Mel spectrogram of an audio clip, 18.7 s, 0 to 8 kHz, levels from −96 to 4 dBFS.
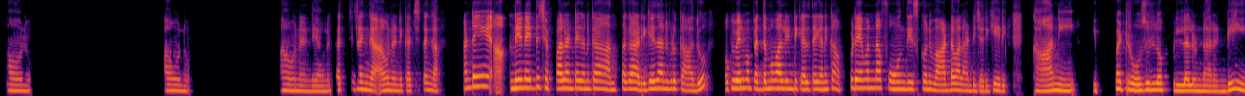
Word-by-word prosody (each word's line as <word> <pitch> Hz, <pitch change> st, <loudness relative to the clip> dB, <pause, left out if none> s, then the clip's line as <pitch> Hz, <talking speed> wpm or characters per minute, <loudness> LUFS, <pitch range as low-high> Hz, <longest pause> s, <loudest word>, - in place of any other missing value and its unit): అవును. 180 Hz, -1 st, -4 dB, 2.0 s
అవును. 185 Hz, -2 st, -4 dB, 1.5 s
అవునండి. 175 Hz, -3 st, -3 dB
అవును. 165 Hz, +1 st, -6 dB
ఖచ్చితంగా. 210 Hz, 0 st, -1 dB
అవునండి. 185 Hz, -1 st, -1 dB
ఖచ్చితంగా. 180 Hz, +1 st, -4 dB, 0.4 s
అంటే 290 Hz, +4 st, +3 dB, 0.3 s
అ -, -, +3 dB, 0.2 s
నేనైతే 265 Hz, +1 st, +5 dB
చెప్పాలంటే 250 Hz, -1 st, +2 dB
గనుక 235 Hz, +1 st, -2 dB, 0.2 s
అంతగా 230 Hz, +3 st, -1 dB
అడిగేదాన్ని 235 Hz, +4 st, +2 dB
కూడా 240 Hz, -1 st, 0 dB
కాదు. 185 Hz, +3 st, -1 dB, 0.4 s
ఒకవేళ 250 Hz, +1 st, +5 dB
మా 260 Hz, -, 0 dB
పెద్దమ్మ 235 Hz, +1 st, +2 dB
వాళ్ళింటికెళ్తే 235 Hz, -2 st, +1 dB
గనుక 225 Hz, +2 st, -1 dB
అప్పుడేమన్నా 265 Hz, +3 st, +1 dB
ఫోన్ 230 Hz, -1 st, +2 dB
తీసుకొని 225 Hz, 0 st, 0 dB
వాడడం 185 Hz, +2 st, +1 dB
అలాంటివి 180 Hz, -2 st, -4 dB
జరిగేది. 170 Hz, +1 st, -3 dB, 0.5 s
కానీ 180 Hz, +2 st, +2 dB, 0.5 s
ఇప్పటి 230 Hz, +6 st, -3 dB
రోజుల్లో 205 Hz, +2 st, +3 dB, 0.2 s
పిల్లలున్నారండి 180 Hz, +1 st, +1 dB
205 Hz, 100 wpm, -24 LUFS, 180-240 Hz, 2.0 s, నేనైతే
